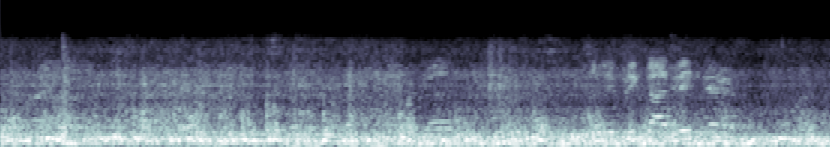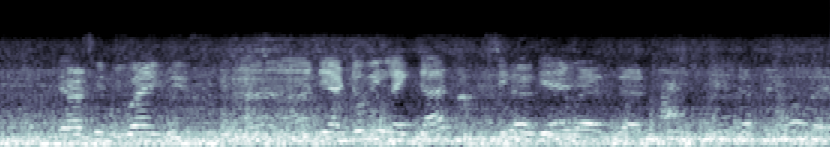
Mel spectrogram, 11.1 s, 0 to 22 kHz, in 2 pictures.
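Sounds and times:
train wheels rumbling and rattling: 0:00.0 - 0:11.0.

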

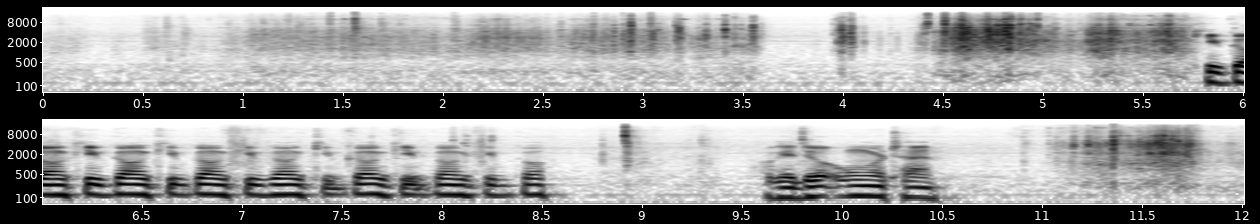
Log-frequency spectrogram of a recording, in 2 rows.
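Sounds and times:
toy train wheels rattling on track: 0:00.0 - 0:05.8, 0:11.0 - 0:12.0.

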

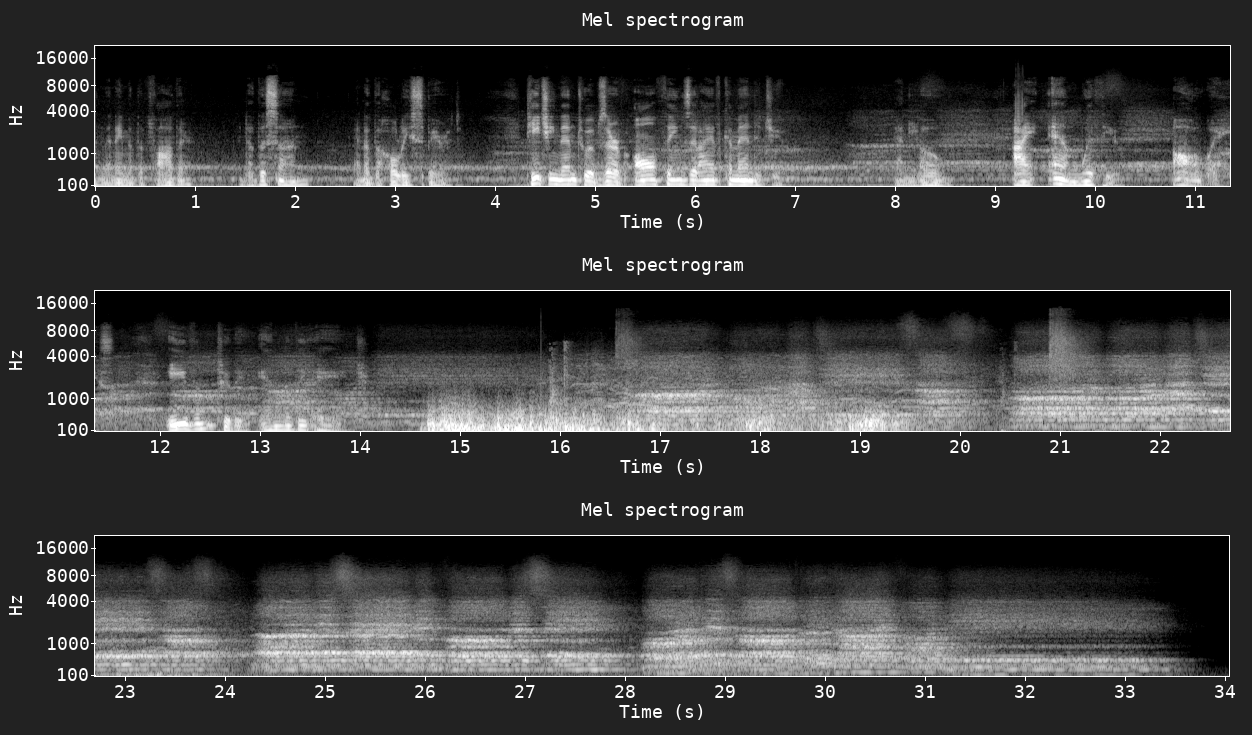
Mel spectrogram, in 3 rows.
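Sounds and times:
low musical accompaniment: 0:00.0 - 0:33.0
choir singing held chords: 0:00.0 - 0:33.8.

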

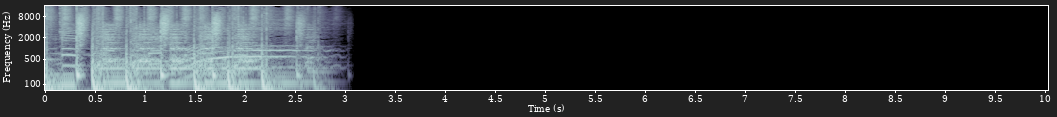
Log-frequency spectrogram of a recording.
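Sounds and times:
background music: 0:00.0 - 0:03.1.

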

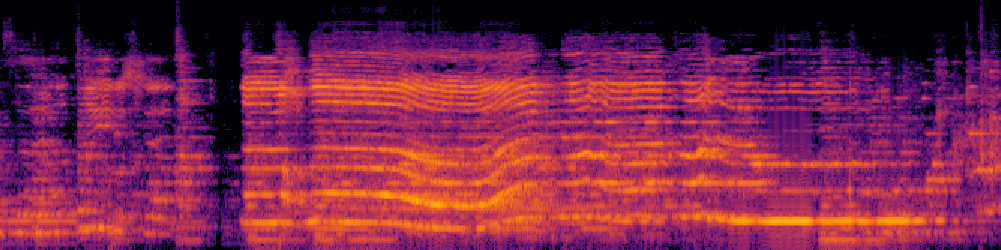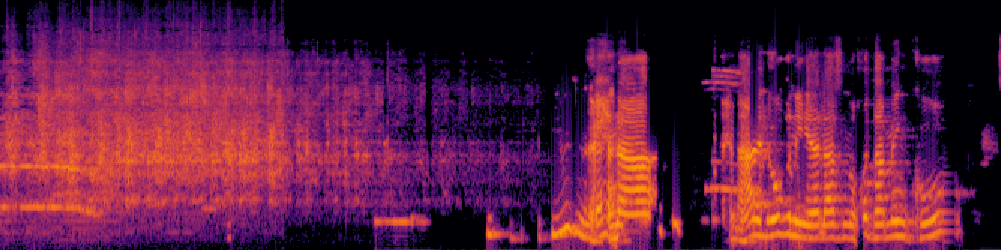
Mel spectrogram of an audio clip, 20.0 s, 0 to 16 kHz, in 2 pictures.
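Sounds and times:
woman singing: 0:00.0 - 0:09.5
acoustic guitar: 0:00.0 - 0:10.6, 0:12.2 - 0:17.9
audience applause: 0:09.2 - 0:16.2.

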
